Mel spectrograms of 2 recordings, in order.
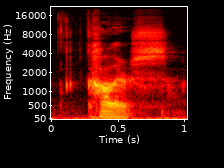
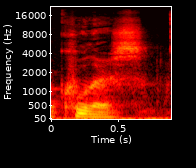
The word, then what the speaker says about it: Coolors: website of the day is colors or coolers um however you want to pronounce it but it's colors with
